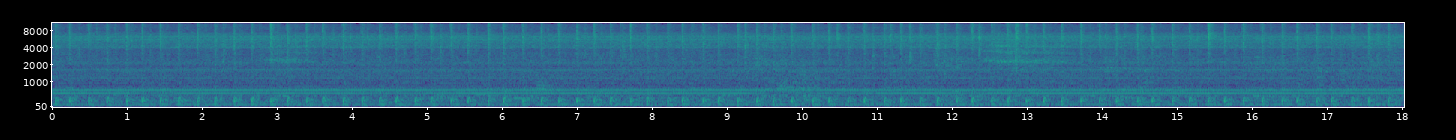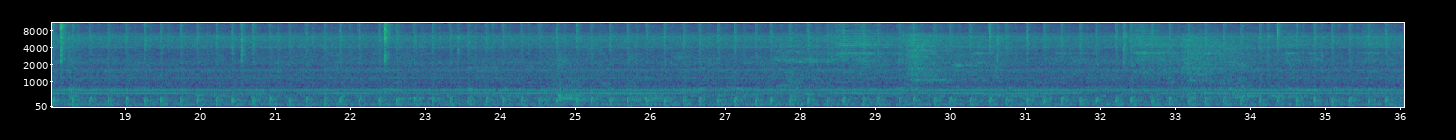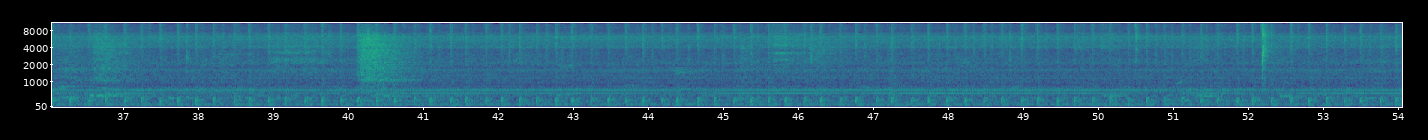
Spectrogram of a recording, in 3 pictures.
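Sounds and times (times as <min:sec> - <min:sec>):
balls bouncing on hard floor: 0:00.0 - 0:54.0
steady hum: 0:00.0 - 0:54.0.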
